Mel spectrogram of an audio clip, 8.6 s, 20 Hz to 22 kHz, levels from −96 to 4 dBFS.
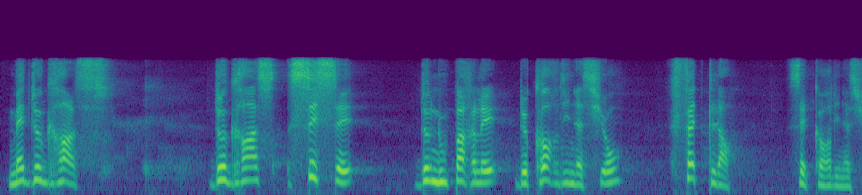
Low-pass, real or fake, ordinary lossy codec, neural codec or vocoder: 7.2 kHz; fake; none; codec, 16 kHz, 0.8 kbps, ZipCodec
